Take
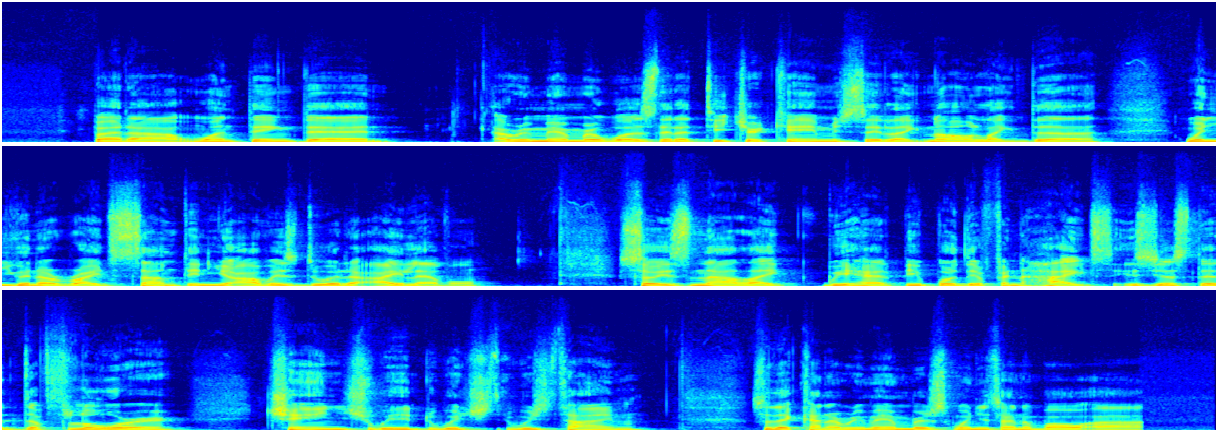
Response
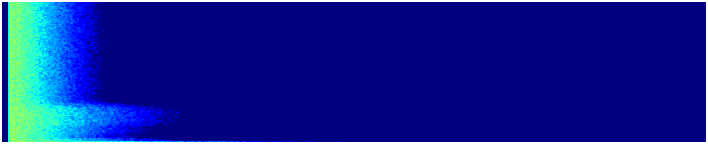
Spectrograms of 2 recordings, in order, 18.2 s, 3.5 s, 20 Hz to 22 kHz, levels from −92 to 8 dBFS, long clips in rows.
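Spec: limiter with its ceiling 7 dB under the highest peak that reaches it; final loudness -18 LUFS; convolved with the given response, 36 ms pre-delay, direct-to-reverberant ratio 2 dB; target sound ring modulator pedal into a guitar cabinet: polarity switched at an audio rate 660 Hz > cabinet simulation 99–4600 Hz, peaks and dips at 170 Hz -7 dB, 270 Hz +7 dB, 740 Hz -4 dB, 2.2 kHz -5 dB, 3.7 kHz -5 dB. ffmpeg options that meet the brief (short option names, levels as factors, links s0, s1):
-filter_complex "[0:a]alimiter=limit=0.188:level=0:latency=1,asplit=2[s0][s1];[1:a]atrim=start_sample=2205,adelay=36[s2];[s1][s2]afir=irnorm=-1:irlink=0,volume=0.178[s3];[s0][s3]amix=inputs=2:normalize=0,aeval=exprs='val(0)*sgn(sin(2*PI*660*n/s))':c=same,highpass=99,equalizer=f=170:t=q:w=4:g=-7,equalizer=f=270:t=q:w=4:g=7,equalizer=f=740:t=q:w=4:g=-4,equalizer=f=2200:t=q:w=4:g=-5,equalizer=f=3700:t=q:w=4:g=-5,lowpass=f=4600:w=0.5412,lowpass=f=4600:w=1.3066,volume=2.37"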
